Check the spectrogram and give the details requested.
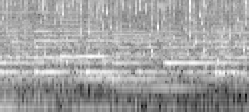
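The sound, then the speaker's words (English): A small brook in a garden gurgles and trickles over pebbles toward the foot of a hill in a steady, continuous babble with bubbly splashes, fairly quiet, with faint sustained tones in the background and no voices. “And here ran a little brook, gurgling over the pebbles in a race to the foot of the hill.”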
